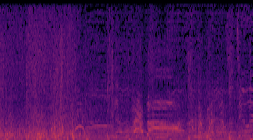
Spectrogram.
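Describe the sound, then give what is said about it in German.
A child splashes into water amid loud, continuous churning and sloshing, like surf, with shouts and some tonal background sounds running through. “Der ist aber sehr gut, weil das Kind weg und dann dieser Klatscher, dieser...”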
